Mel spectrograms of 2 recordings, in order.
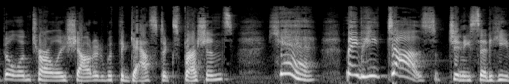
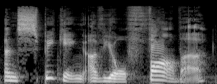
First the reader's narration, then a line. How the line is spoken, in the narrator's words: announced coldly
